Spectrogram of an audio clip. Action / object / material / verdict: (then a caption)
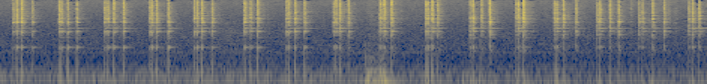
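tap / small aluminium soda can / aluminium / none. A small, hollow metal Fanta orange soda can is held in the hands and tapped with fingertips and fingernails. The result is a quick run of short, bright, tinny clicks with a faint metallic ring, over a steady low rumble.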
